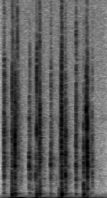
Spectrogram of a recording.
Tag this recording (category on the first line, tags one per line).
Sound effects > Objects / House appliances
carton
clack
click
foley
industrial
plastic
